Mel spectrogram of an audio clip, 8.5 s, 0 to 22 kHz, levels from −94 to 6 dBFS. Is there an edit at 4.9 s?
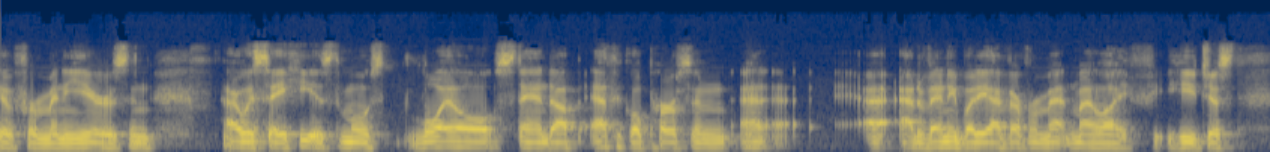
no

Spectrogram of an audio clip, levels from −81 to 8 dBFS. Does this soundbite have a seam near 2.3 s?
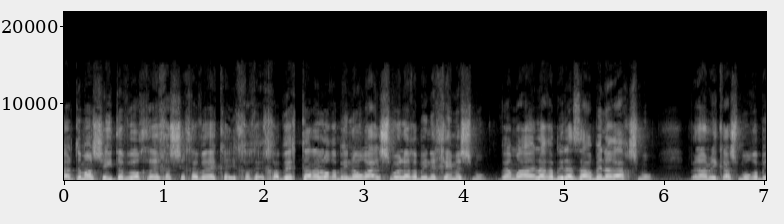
yes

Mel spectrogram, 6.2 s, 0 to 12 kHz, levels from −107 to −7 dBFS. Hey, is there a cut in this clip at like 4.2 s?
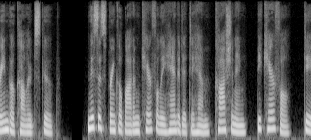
no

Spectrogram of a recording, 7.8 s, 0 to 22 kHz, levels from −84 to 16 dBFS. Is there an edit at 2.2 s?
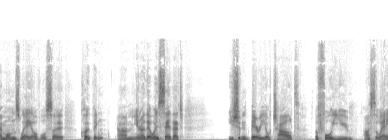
no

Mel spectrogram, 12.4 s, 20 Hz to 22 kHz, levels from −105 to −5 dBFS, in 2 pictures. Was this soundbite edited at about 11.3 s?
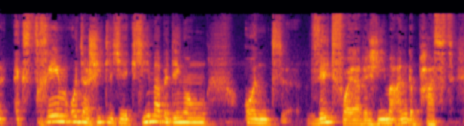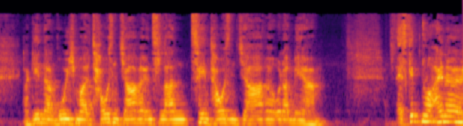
yes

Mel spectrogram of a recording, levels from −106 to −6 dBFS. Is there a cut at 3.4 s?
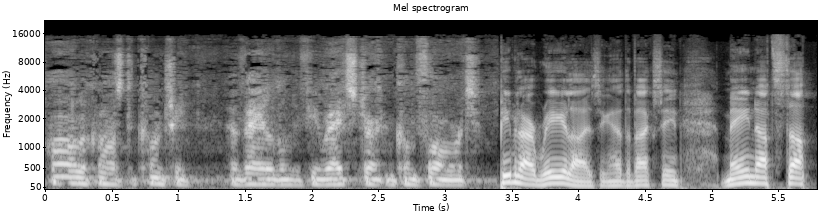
yes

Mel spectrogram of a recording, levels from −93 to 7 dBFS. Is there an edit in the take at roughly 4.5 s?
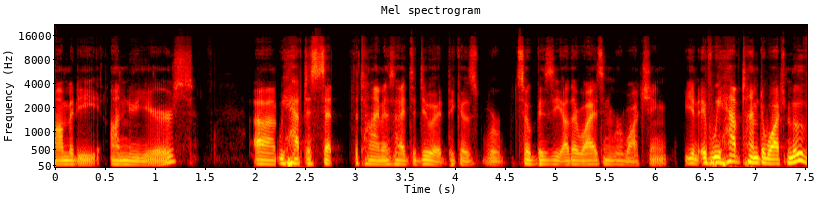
no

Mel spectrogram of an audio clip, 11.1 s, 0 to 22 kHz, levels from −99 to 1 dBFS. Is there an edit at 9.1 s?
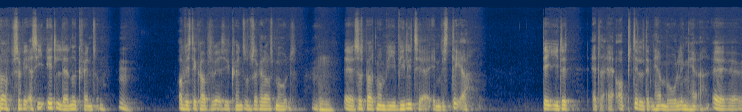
no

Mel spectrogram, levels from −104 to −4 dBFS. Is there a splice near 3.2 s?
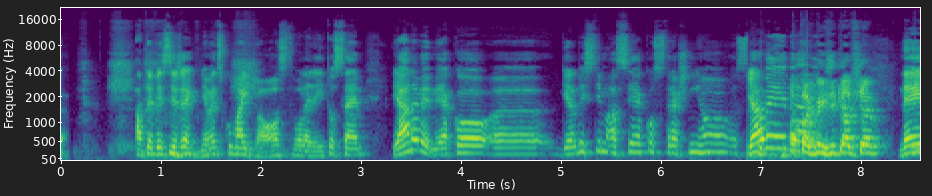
yes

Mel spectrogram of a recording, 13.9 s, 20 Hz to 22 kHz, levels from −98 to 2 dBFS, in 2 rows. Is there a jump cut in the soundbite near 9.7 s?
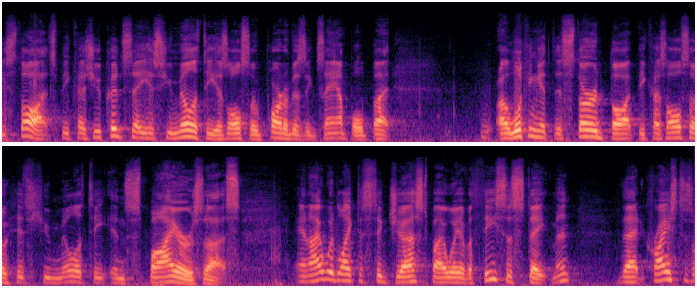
yes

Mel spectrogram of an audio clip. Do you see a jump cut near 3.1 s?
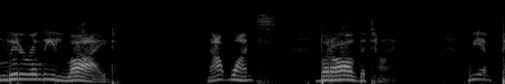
yes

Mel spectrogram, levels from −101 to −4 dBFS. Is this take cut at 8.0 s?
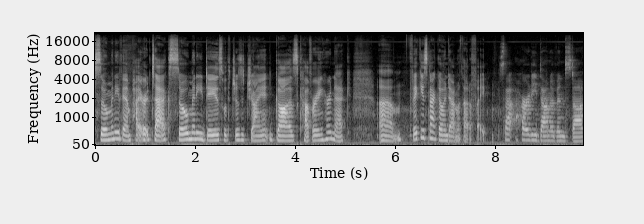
no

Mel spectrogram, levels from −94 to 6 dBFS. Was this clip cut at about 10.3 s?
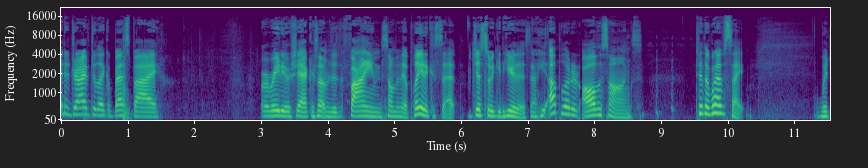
no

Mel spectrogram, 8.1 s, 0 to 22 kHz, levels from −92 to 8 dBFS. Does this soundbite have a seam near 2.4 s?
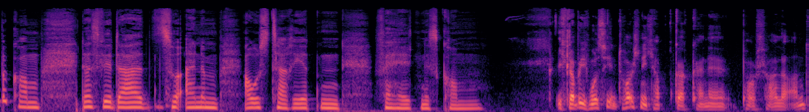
yes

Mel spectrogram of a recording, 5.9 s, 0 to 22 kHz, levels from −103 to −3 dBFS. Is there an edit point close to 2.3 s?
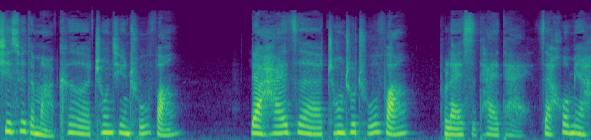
yes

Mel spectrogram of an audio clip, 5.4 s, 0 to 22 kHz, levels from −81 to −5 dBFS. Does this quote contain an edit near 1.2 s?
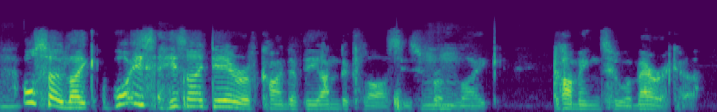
yes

